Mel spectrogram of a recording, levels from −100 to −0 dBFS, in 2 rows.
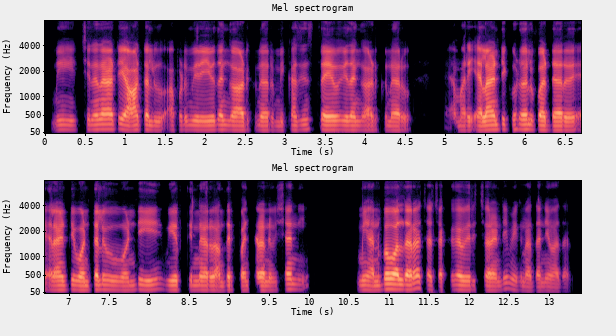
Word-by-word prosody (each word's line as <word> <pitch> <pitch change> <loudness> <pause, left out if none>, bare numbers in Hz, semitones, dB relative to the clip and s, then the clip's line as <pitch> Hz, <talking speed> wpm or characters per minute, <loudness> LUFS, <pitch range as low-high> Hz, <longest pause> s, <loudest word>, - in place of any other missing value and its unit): మీ 125 - -6 0.3
చిన్ననాటి 135 +2 +3
ఆటలు, 120 -2 0 0.2
అప్పుడు 115 - -10
మీరు 115 -1 0
ఏ - - +2
విధంగా 120 -1 -1
ఆడుకున్నారు? 115 0 -3
మీ - - -10
కజిన్స్‌తో 125 +2 -6
ఏ - - +6 0.2
విధంగా 115 0 -1
ఆడుకున్నారు? 110 -1 -4 0.7
మరి 110 0 -3
ఎలాంటి 125 +3 +5
గొడవలు 130 0 +1
పడ్డారు? 115 -1 +3 0.2
ఎలాంటి 120 +1 +1
వంటలు 125 +2 +1 0.2
వండి, 120 +2 -5 0.3
మీరు 120 0 0
తిన్నారు. 115 -1 -1
అందరికి 105 - -5
పంచాలన్న 115 -1 0
విషయాన్ని, 135 -1 -3 0.7
మీ - - -1
అనుభవాల 135 +3 +6
ద్వారా, - - +6
చాలా - - -6
చక్కగా 125 0 -1
వివరిచ్చారండి, 115 +2 -3
మీకు 115 -2 -13
నా - - -5
ధన్యవాదాలు. 100 -2 -10
120 Hz, 150 wpm, -25 LUFS, 115-125 Hz, 0.7 s, ఏ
